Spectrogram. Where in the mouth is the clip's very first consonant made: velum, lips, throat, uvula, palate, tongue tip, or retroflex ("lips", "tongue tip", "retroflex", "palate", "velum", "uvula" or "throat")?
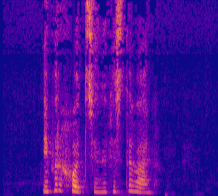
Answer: lips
